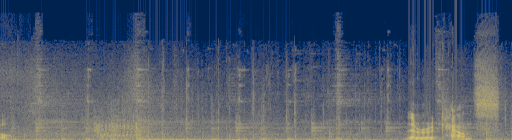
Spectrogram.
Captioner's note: horse chuffing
